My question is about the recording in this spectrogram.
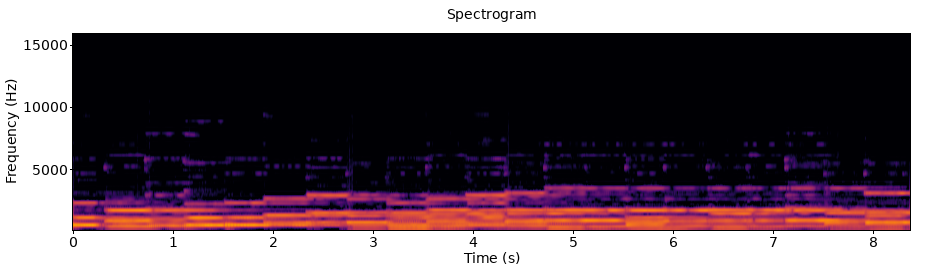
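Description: Electronic keyboard played solo: a melody over chords, each note held steadily before the next.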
